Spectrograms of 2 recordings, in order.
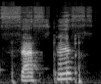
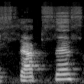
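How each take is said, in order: First: It is said as 'cess-pis'. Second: It is said as 'sep-sis'. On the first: The speaker calls it wrong. "the way Rick says it" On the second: The speaker calls it right. "I can no longer say sepsis"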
